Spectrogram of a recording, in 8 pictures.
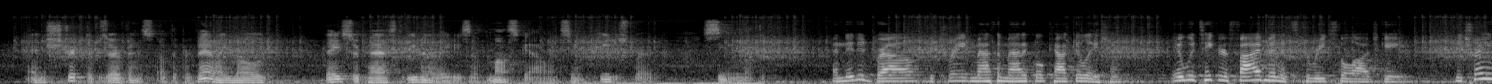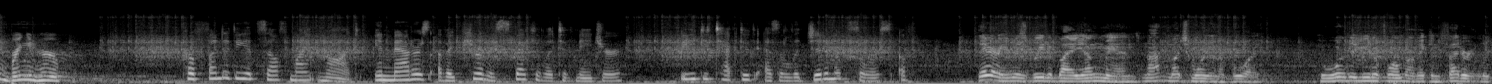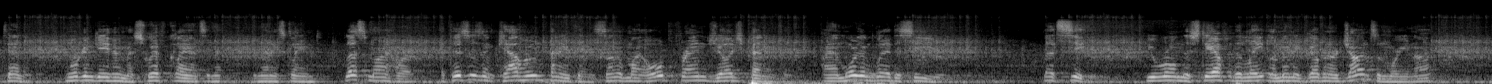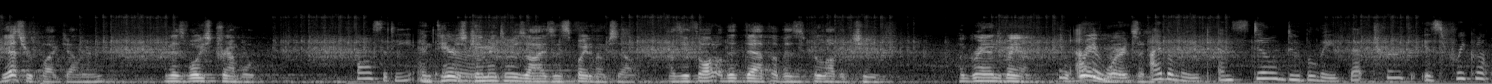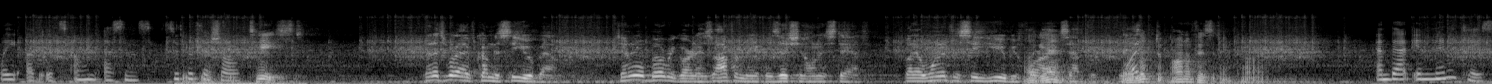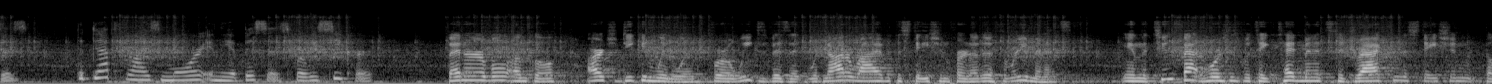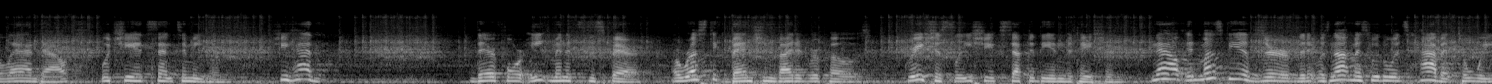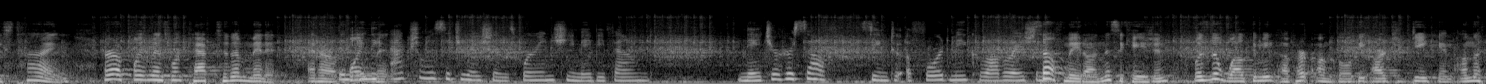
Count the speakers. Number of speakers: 4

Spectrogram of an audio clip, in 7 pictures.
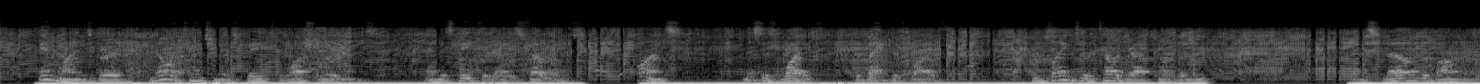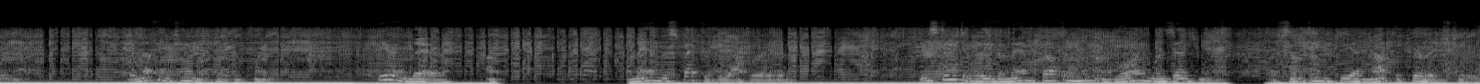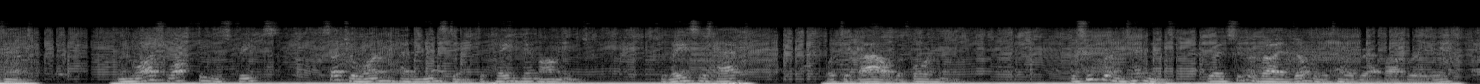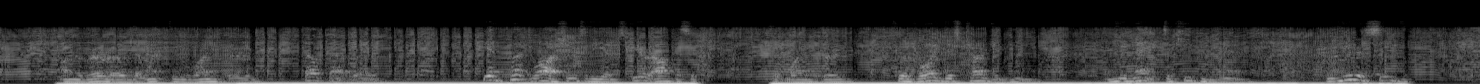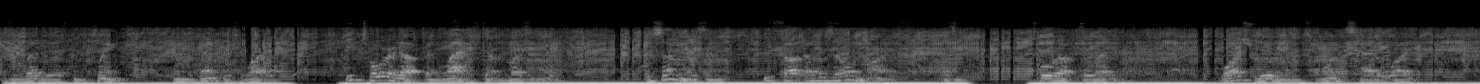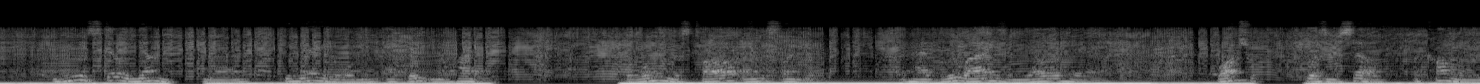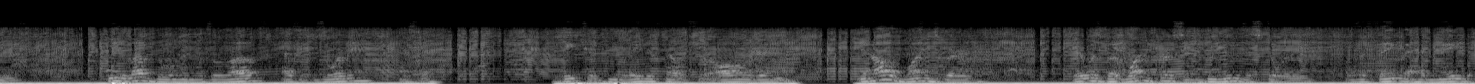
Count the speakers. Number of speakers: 1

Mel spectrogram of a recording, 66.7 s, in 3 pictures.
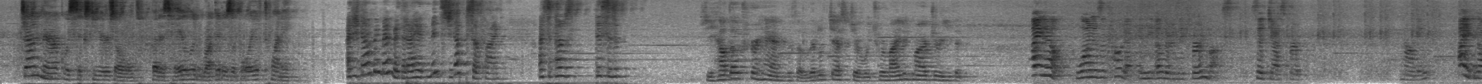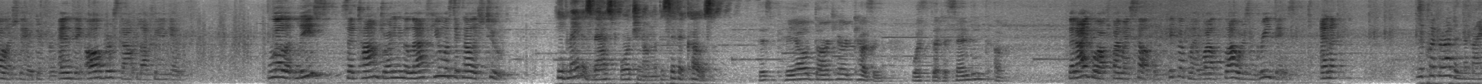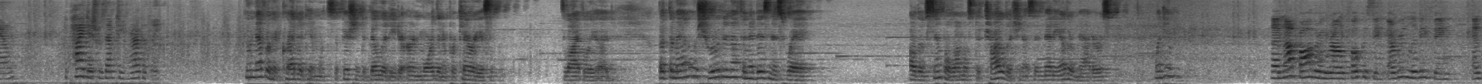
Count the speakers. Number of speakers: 4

